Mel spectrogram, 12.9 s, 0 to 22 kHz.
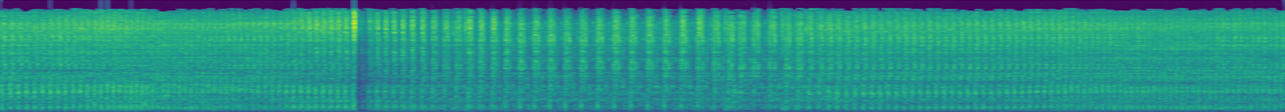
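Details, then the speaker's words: Long-stored Yamaha G2 gas golf cart running on old, bad-smelling fuel after the fuel pump was confirmed working: single-cylinder putter at fast idle with uneven, stumbling, weaker firings; running rough, cause not confirmed. "well i know it's running kind of crappy but i think it's enough to move us around"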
